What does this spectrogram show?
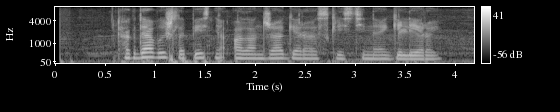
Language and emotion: Russian, neutral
